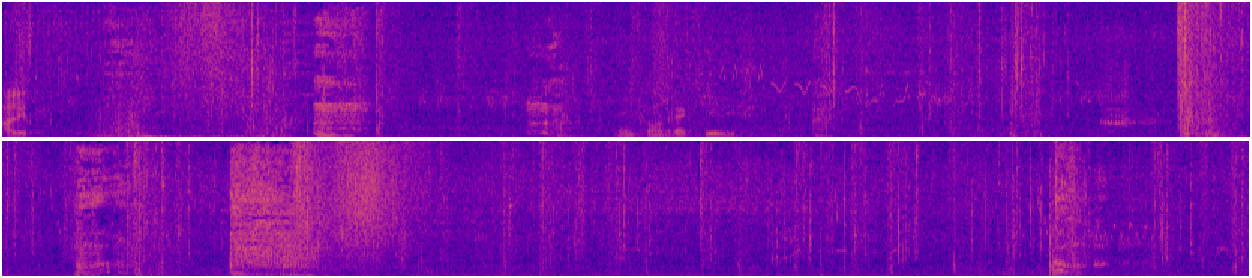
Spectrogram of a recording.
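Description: A middle-aged man talks into a microphone in short bursts.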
